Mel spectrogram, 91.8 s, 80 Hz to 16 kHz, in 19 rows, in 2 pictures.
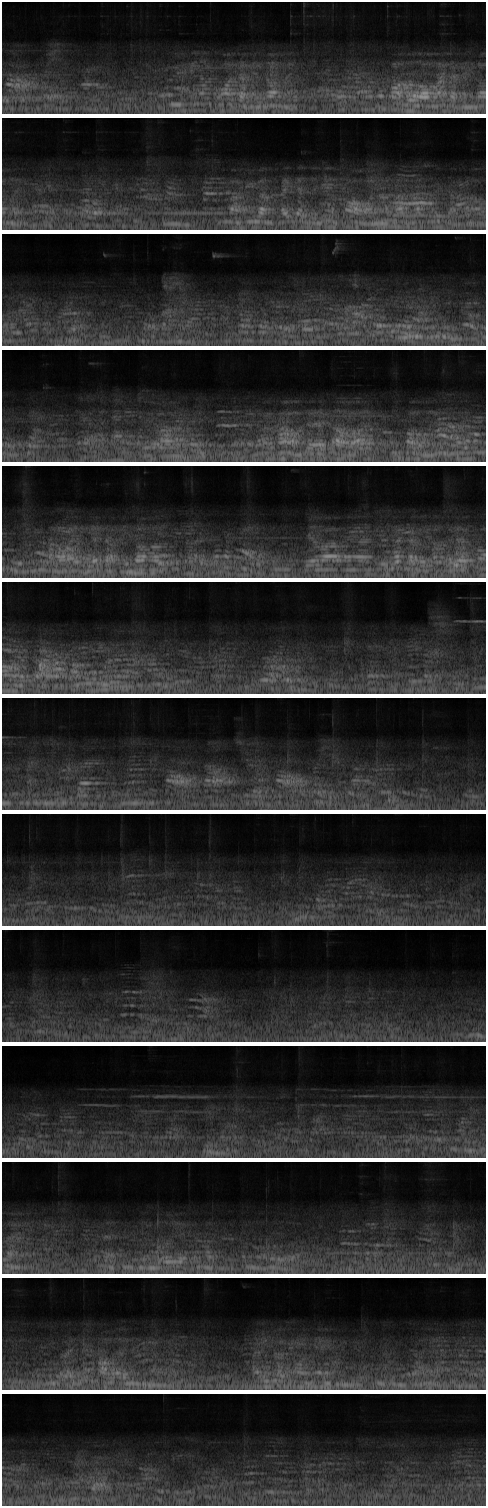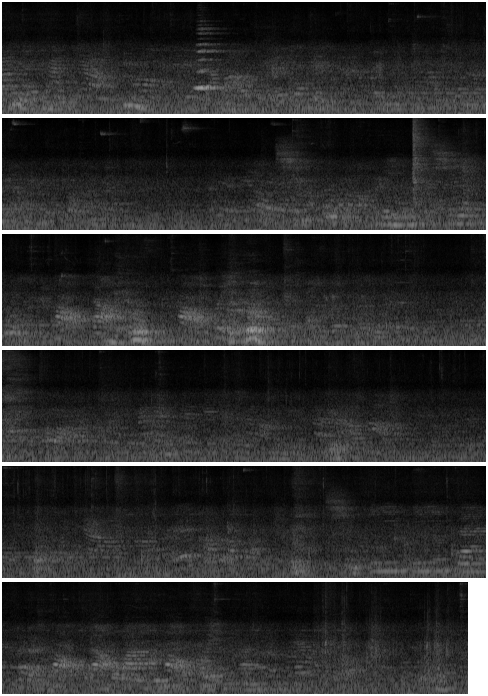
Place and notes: Lotung Poh-Ai Hospital, Yilan County - In the hospital
In the hospital in front of the counter prescriptions, Binaural recordings, Zoom H4n+ Soundman OKM II
Yilan County, Taiwan, 7 November 2013, ~09:00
